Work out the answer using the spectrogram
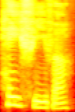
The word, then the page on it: hay fever: British English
